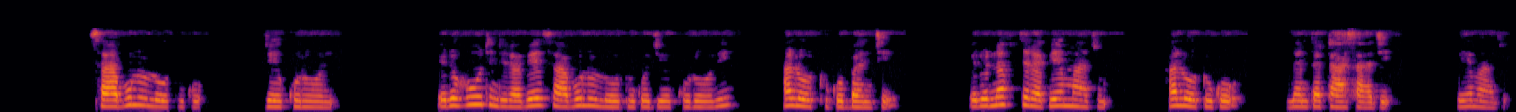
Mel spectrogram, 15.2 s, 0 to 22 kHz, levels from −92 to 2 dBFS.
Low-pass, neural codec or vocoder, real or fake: 7.2 kHz; none; real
